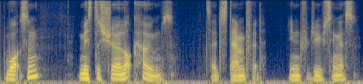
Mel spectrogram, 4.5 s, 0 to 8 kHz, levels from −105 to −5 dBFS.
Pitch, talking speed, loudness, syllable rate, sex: 115 Hz, 120 wpm, -19 LUFS, 4.8 syllables/s, male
